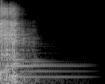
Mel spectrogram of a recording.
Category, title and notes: Sound effects > Objects / House appliances
shot-Bafflebanging-9
banging, impact, metal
